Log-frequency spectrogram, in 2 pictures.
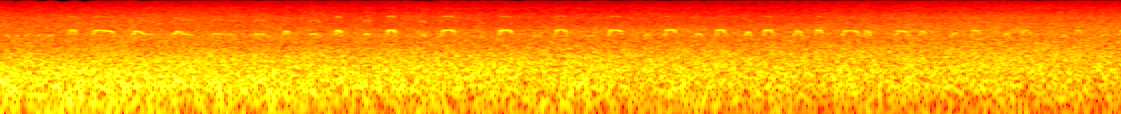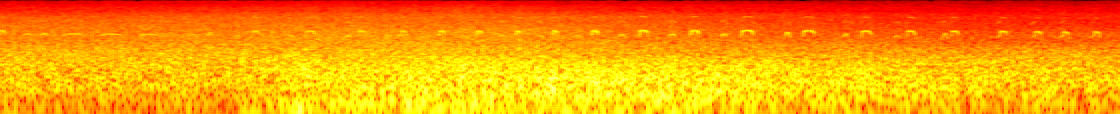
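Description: Waves break and wash over the shore close by.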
